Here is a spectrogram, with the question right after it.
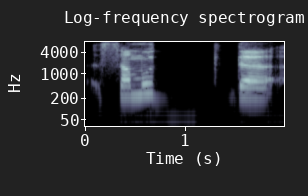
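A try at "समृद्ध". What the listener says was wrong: Not samu, it is Samruddha.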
